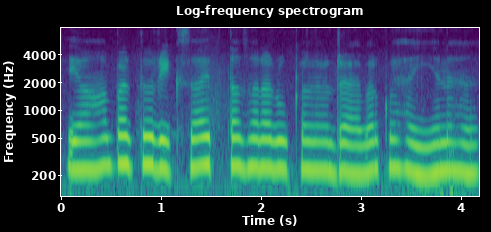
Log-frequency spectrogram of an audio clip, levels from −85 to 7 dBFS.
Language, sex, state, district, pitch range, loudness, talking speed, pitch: Maithili, female, Bihar, Samastipur, 220-245 Hz, -13 LUFS, 185 wpm, 235 Hz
